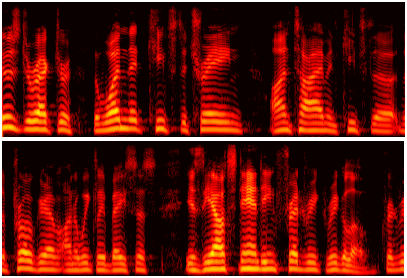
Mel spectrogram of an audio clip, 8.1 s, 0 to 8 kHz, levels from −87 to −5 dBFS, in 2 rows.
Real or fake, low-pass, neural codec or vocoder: real; 7.2 kHz; none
